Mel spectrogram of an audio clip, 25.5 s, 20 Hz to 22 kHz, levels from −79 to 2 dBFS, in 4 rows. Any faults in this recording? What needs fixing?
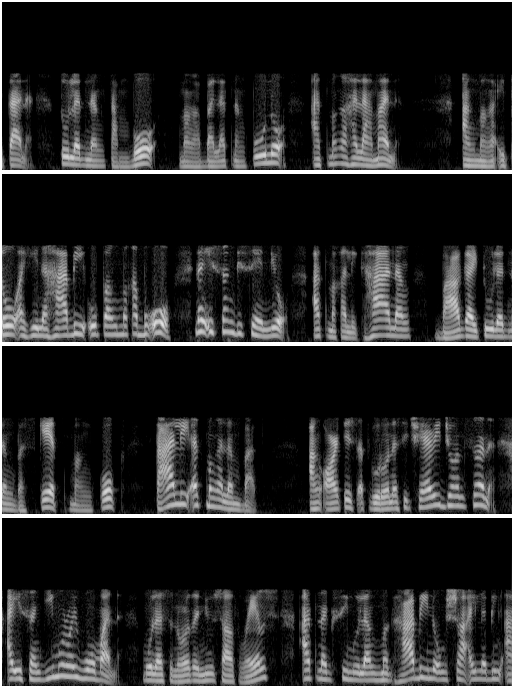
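Nothing stood out on listening to this speech, which comes over a telephone-band path with nothing above about 3.8 kHz, so there is nothing here that needs fixing.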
